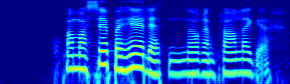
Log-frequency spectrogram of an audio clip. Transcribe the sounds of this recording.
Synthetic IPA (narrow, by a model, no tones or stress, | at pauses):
mɑnmoːseːpoːheːlheːt̪n̩nɔʁɛːnpʰlɑːnlɛɡə̰ʁ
